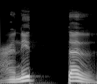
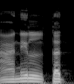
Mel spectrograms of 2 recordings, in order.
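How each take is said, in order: First: The l merges into a doubled t sound. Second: A separate l sound is heard before the t. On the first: The speaker calls it right. "Jadi anit tad" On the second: The speaker calls it wrong. "bukan anil tad"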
